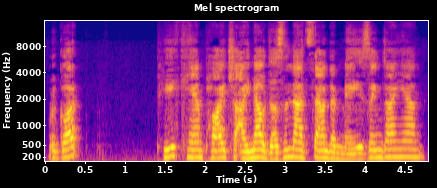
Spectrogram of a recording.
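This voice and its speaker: Husky New York woman chatting while crafting. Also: mid-range voice, fairly even intonation, a little slow, fairly bright tone. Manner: chatty, scattered, self-deprecating, reads viewer names aloud. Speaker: crafting livestream host. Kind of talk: casual chat with live viewers while crafting.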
